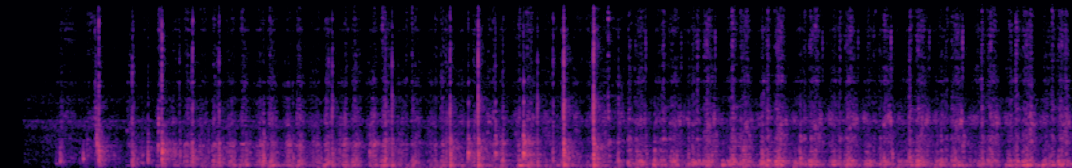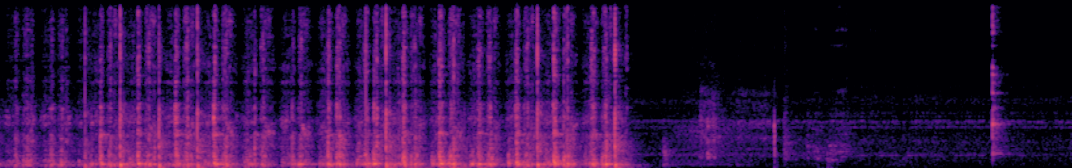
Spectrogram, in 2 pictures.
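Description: Metal mesh plunger of a glass French press scraping and clicking against the glass as it is worked through the liquid, growing louder and cutting off suddenly about thirteen seconds in.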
